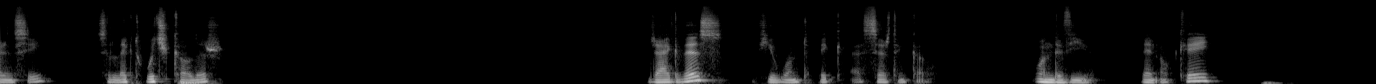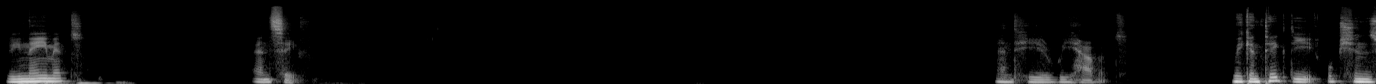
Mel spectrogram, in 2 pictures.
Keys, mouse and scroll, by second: 3.8 click, 10.2 click, 11.2 click, 12.9-13.3 scroll down 3, 13.7 click, 13.7-14.0 scroll, 14.0 click, 14.8 2, 14.9-16.2 scroll down 3, 16.2 scroll, 16.3 scroll down 3, 16.7 click, 18.8 click, 20.1 click, 20.2 click, 21.3 click, 25.7 click.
